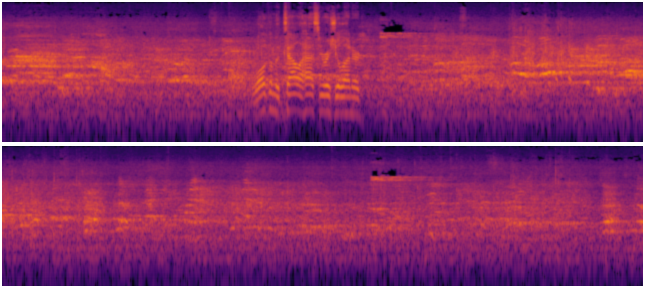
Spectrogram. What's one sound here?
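Young men chatter and call out across a large echoing hall.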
